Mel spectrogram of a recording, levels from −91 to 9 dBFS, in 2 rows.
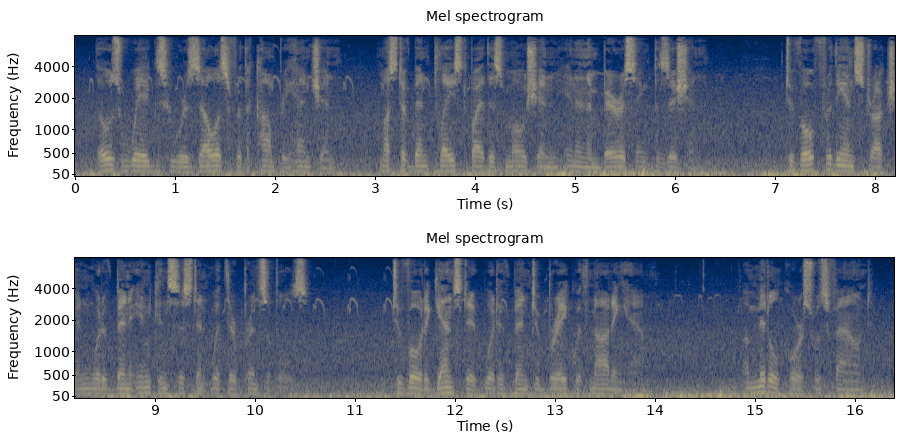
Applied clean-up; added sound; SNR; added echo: none; Bird vocalization, bird call, bird song; 4 dB; none.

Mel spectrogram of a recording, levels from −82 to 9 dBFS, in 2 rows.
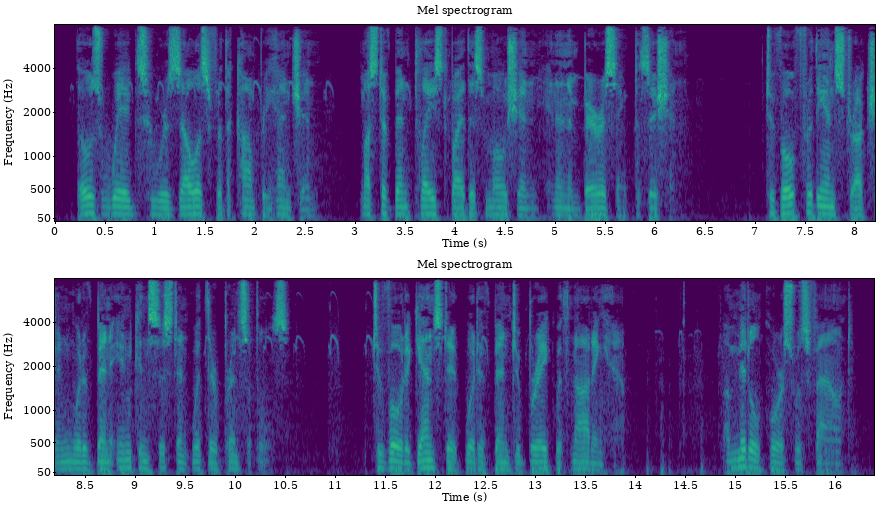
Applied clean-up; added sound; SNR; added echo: neural mask model RNNoise.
